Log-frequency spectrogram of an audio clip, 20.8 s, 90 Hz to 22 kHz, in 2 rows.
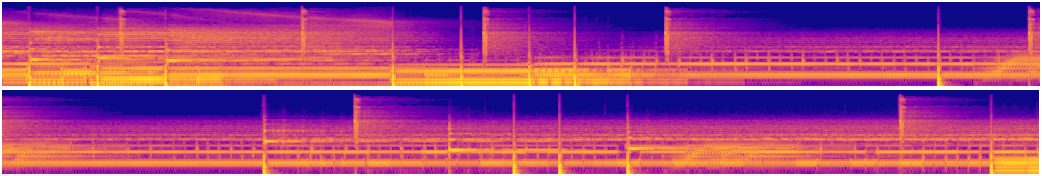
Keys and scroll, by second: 8.5 Return, 9.2 space, 11.4 space, 16.4 ctrl+-.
